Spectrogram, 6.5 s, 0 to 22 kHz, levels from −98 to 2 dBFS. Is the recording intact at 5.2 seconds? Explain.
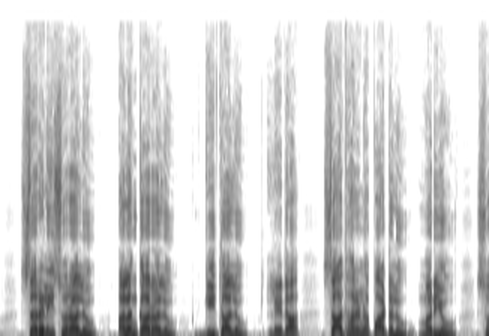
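Yes, at 5.2 seconds the audio is intact, with no dropout, click, distortion or other fault at that point.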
